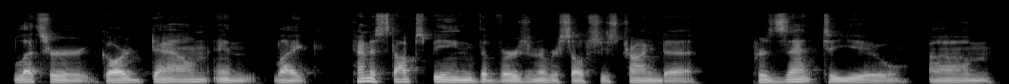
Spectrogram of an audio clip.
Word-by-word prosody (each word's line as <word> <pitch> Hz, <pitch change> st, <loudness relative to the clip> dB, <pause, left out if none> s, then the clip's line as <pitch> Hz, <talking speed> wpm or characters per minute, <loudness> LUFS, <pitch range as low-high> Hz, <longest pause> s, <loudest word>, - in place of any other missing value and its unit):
lets 105 Hz, +1 st, +2 dB
her 95 Hz, -4 st, +1 dB
guard 100 Hz, +1 st, +4 dB
down 105 Hz, 0 st, +1 dB
and, 95 Hz, -2 st, -1 dB, 0.2 s
like, 95 Hz, -2 st, 0 dB, 0.3 s
kinda 140 Hz, +1 st, +4 dB
stops 110 Hz, -1 st, -1 dB
being 105 Hz, -4 st, +3 dB
the 95 Hz, +1 st, +1 dB
version 100 Hz, +1 st, 0 dB
of 95 Hz, 0 st, +1 dB
herself 95 Hz, 0 st, 0 dB
she's 95 Hz, -1 st, -5 dB
trying 95 Hz, -1 st, -1 dB
to 95 Hz, +1 st, -2 dB, 0.5 s
present 105 Hz, +1 st, 0 dB
to 105 Hz, -, -2 dB
you, 100 Hz, 0 st, 0 dB, 0.2 s
um, 95 Hz, -1 st, -2 dB
100 Hz, 120 wpm, -24 LUFS, 95-105 Hz, 0.5 s, guard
